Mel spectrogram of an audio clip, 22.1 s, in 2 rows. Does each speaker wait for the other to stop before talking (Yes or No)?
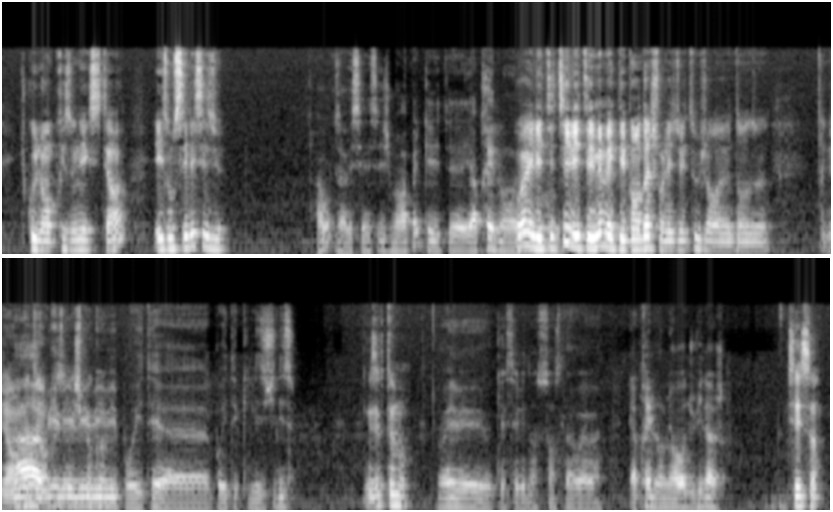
No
